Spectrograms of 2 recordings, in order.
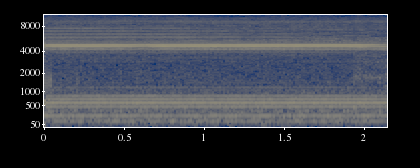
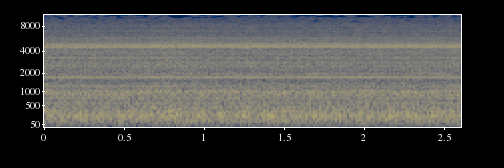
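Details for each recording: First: Goodman condenser on a hot day, no-cooling call with outdoor fan not running: steady electrical hum with no fan or compressor running; compressor likely not in thermal overload; run capacitor found swollen, failed capacitor stalling the unit. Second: Goodman outdoor AC condenser, after the blown capacitor was replaced, humming steadily with a whooshing fan and faint high tone, running normally; it was later found overcharged with 0 superheat.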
